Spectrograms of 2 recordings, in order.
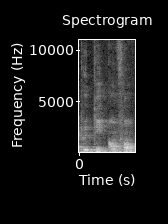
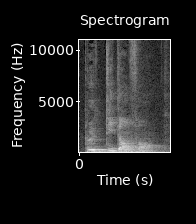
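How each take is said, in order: First: The t of petit is silent, no linking. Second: The t of petit links into enfant. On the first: "Sería petit enfant" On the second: "podemos hacer la liaison, la conexión y pronunciar la T"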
